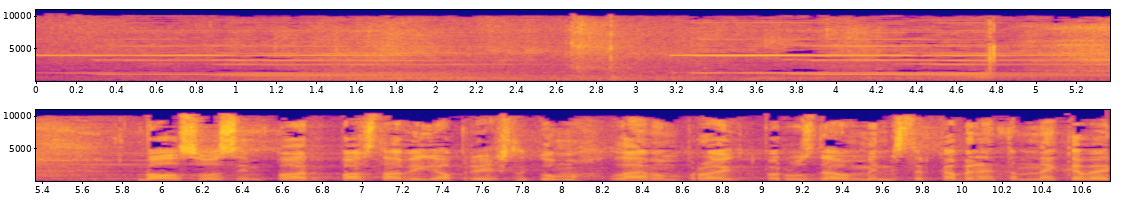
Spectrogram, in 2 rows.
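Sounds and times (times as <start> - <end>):
parliamentary voting electric bell ringing: 0.0 - 2.6, 3.2 - 6.3
faint murmur of a hall: 0.0 - 10.7
speech: 6.0 - 10.7.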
